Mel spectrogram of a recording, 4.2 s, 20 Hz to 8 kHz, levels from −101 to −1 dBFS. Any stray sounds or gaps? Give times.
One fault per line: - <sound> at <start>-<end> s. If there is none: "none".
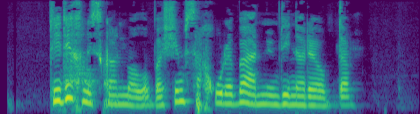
none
